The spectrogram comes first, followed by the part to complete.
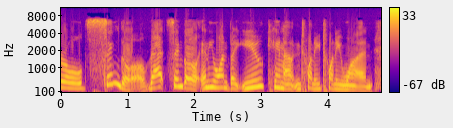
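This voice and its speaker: The voice moves slowly, at a fairly slow pace, with very wide pitch swings and noticeable background noise. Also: woman. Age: 50s. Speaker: pop punk music fan. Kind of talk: casual chat.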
